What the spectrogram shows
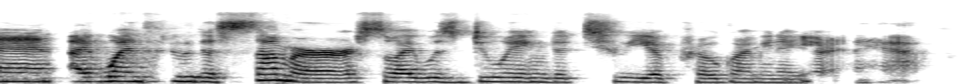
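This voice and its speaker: Speaking with a Hungarian accent at a moderate pace, a woman has a medium pitch, fairly even intonation and big swings in loudness. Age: 50s. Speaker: stage actress. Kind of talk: casual interview chat.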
